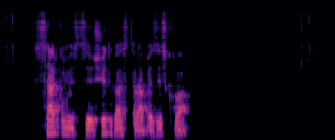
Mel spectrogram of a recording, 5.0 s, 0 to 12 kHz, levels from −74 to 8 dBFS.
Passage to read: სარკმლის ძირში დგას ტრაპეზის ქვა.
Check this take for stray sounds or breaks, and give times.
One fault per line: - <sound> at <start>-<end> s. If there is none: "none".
none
